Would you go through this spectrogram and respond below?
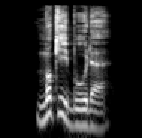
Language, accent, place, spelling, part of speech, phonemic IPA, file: German, Germany, Berlin, Muckibude, noun, /ˈmʊkiˌbuːdə/, De-Muckibude.ogg
- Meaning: a gym used primarily for muscle training, either a simple weights room or a commercial fitness centre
